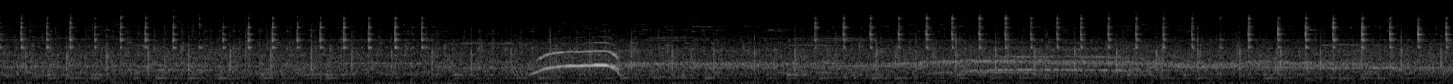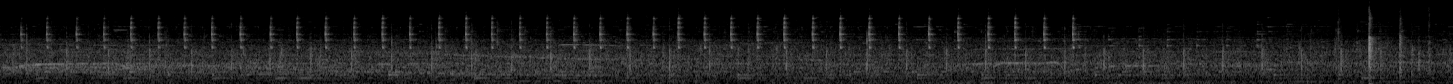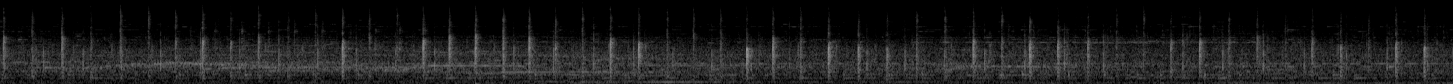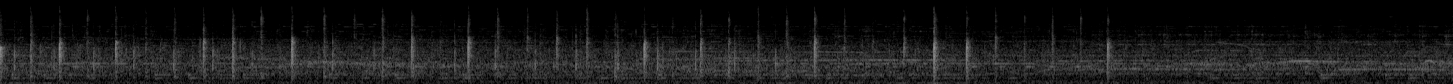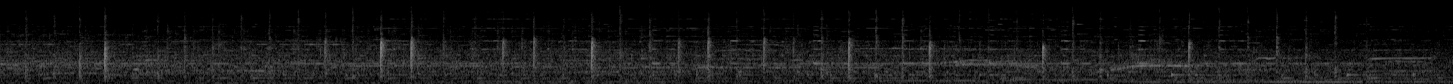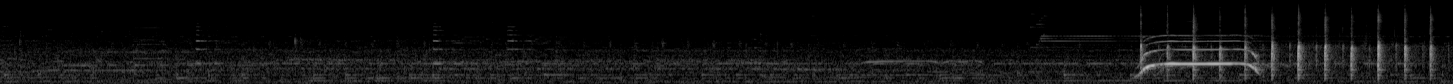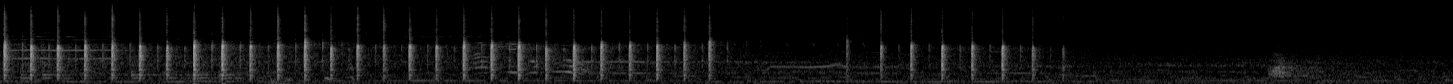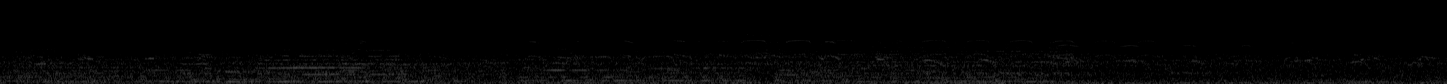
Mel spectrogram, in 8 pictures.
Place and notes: {"title": "Burnaby St, Vancouver, BC, Canada - West End gratitude soundscape in Covid-19 pandemic", "date": "2020-03-31 19:00:00", "description": "Neighbours from the West End showing gratitude at 7 p.m. from their balconies. Day by day the crowd seems to grow bigger.", "latitude": "49.29", "longitude": "-123.14", "altitude": "26", "timezone": "America/Vancouver"}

